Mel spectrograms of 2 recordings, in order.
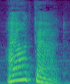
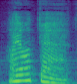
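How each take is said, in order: First: The w sound has barely moving lips. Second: The w sound has barely moving lips.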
